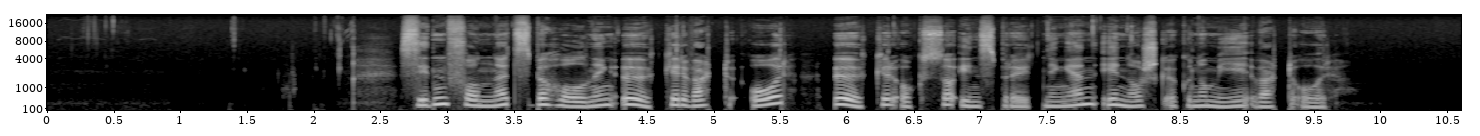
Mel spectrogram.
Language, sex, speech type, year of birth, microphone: Norwegian, female, read, 1962, Sennheiser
